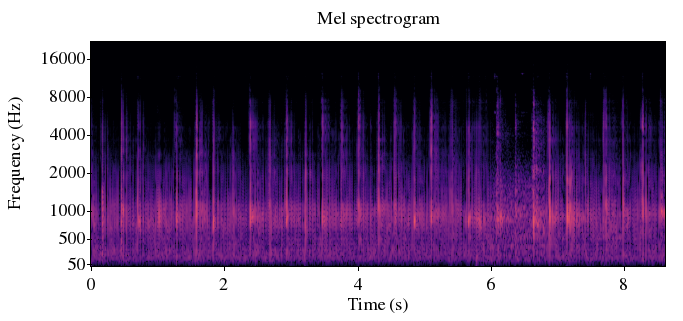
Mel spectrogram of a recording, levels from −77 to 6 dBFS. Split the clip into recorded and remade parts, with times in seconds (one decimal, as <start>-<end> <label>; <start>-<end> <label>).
0.0-6.0 remade; 6.0-6.8 recorded; 6.8-8.6 remade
